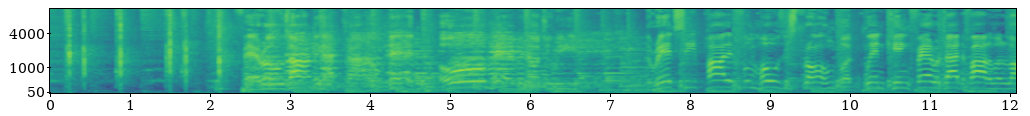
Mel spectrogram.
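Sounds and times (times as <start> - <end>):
handclaps: 0.0 - 2.4.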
